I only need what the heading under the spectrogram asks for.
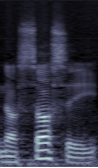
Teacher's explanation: The main accent is on the sin, nososi.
